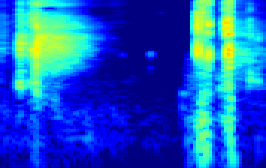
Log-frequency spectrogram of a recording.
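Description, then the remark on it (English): A beer can snaps open with a sharp crack and a short fizzing hiss, then after a brief pause two more quick, bright cracks follow. No one speaks. “let's grab one and crack one, my guy.”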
